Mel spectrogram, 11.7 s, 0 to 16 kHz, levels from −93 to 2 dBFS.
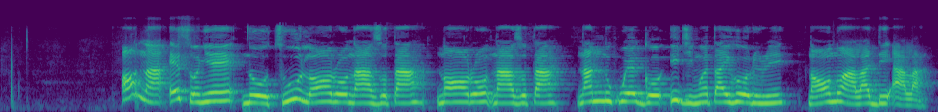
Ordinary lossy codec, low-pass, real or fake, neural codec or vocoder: Opus, 32 kbps; 7.2 kHz; real; none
